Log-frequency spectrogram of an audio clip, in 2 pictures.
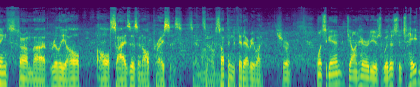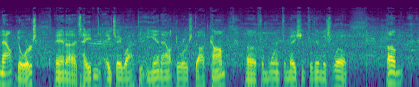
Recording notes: International Sportsmen’s Expo 2024 Broadcast at The Colorado Convention Center. We are at the 2024 International Sportsmen’s Expo at the Colorado Convention Center.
